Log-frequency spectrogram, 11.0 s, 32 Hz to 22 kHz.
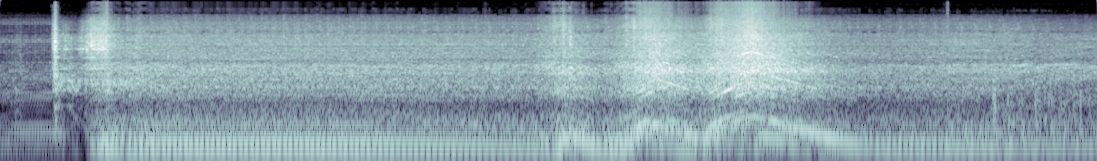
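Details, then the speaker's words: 1986 Cadillac Coupe DeVille, sat in a field 5 years, after new lock cylinder and belt: cranks briefly, catches at once, steady even idle "like a sewing machine" with clean revs; smoke cleared, rings likely reseated; normal start and idle. "like a sewing machine smoke cleared up too which is nice"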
